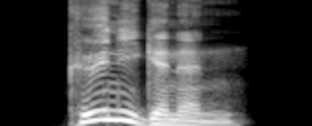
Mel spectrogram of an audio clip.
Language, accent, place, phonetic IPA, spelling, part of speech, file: German, Germany, Berlin, [ˈkøːnɪɡɪnən], Königinnen, noun, De-Königinnen.ogg
- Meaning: feminine plural of Königin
